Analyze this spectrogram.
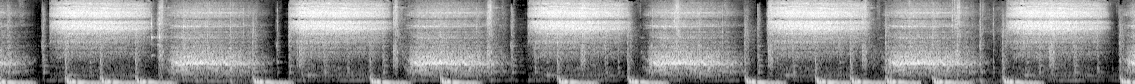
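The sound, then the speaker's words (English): Deep, forceful breathwork: about five strong breathing cycles of inhaling and exhaling repeat in a steady rhythm, each roughly two seconds long. Airy rushes swell and fade, and a soft low pulsing runs underneath. “With an inhale and an exhale. In and out. Inhaling, exhaling.”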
